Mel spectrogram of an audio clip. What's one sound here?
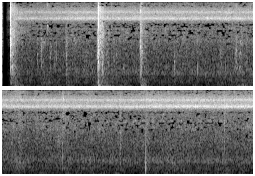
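Bamboo panels clatter and knock as they are lifted and moved.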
